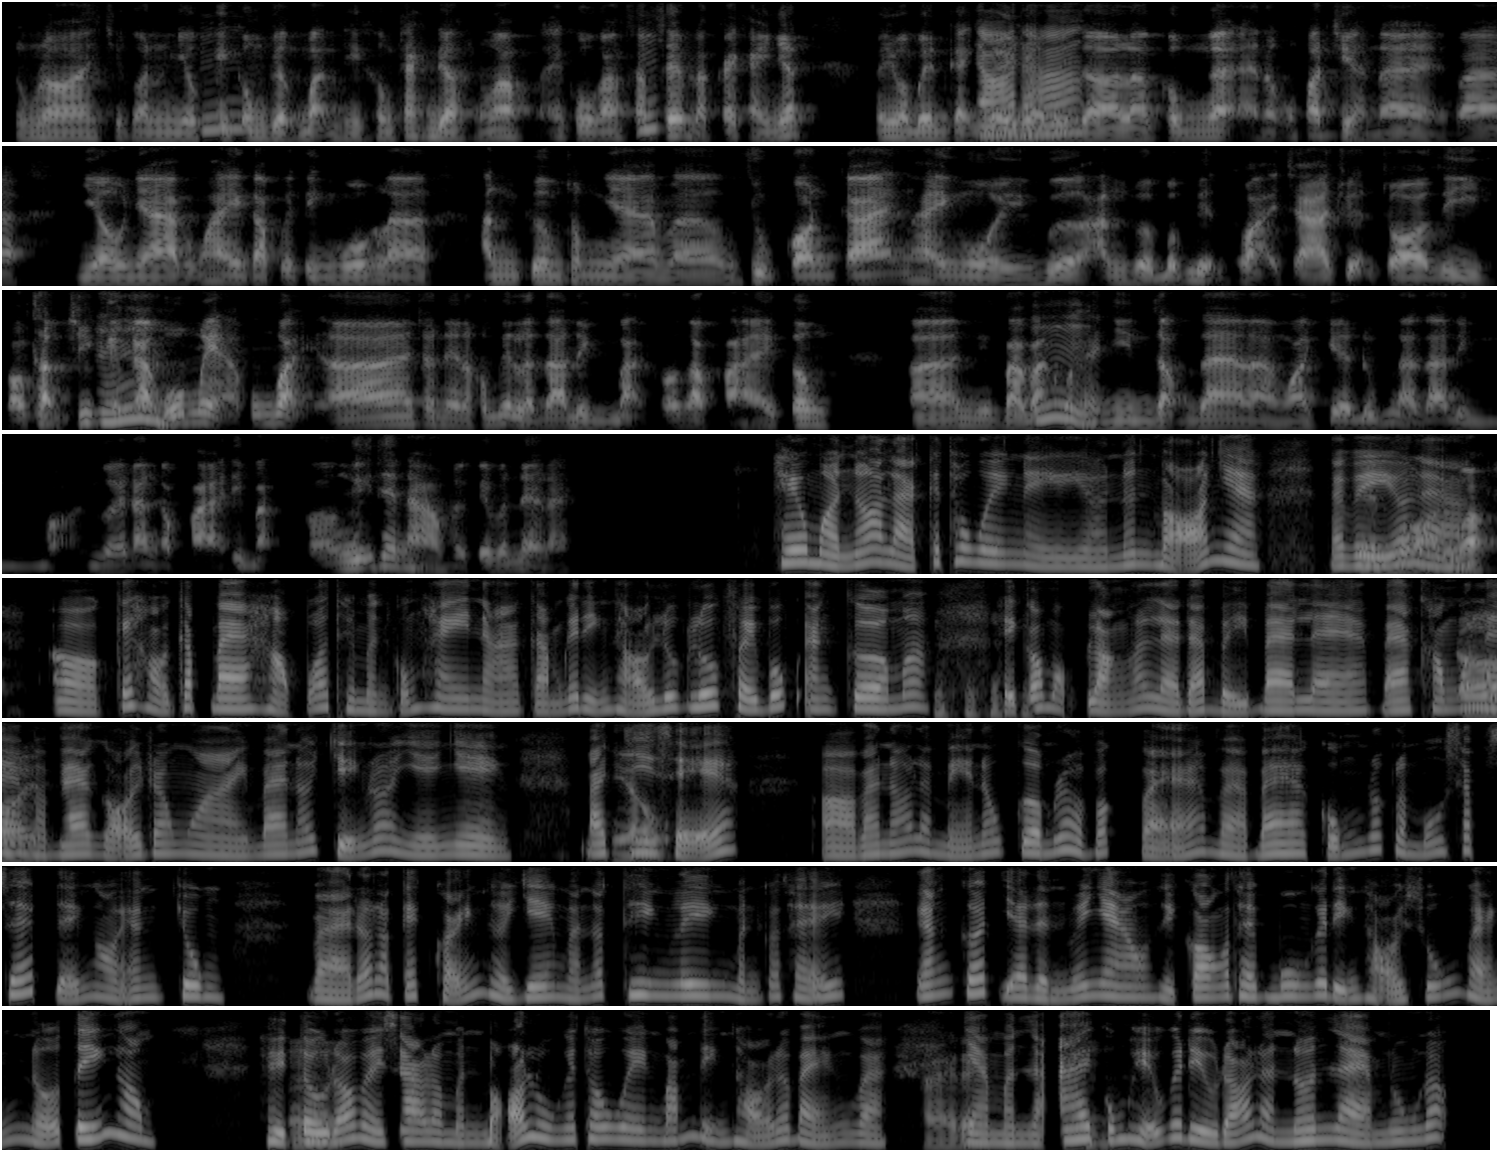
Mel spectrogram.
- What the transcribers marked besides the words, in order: tapping; chuckle
- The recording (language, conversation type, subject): Vietnamese, podcast, Bạn nghĩ bữa cơm gia đình quan trọng như thế nào đối với mọi người?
